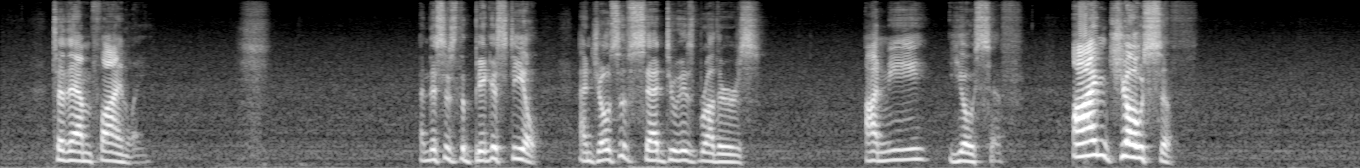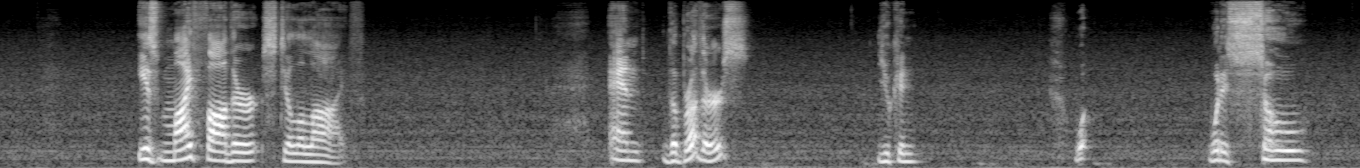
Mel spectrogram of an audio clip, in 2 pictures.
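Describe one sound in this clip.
A man speaks with animation into a nearby microphone, in short bursts with pauses.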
